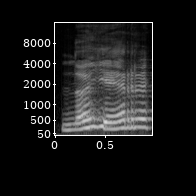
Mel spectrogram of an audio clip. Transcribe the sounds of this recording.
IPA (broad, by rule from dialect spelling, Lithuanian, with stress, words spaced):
nʊ ˈjɪr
